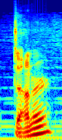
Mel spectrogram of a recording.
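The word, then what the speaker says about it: Döner: Dunner. Dunner. Hang on. How is this pronounced? I know what it is. Google. How is this pronounced? Pronunciation German. Hello. Donner kebab.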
